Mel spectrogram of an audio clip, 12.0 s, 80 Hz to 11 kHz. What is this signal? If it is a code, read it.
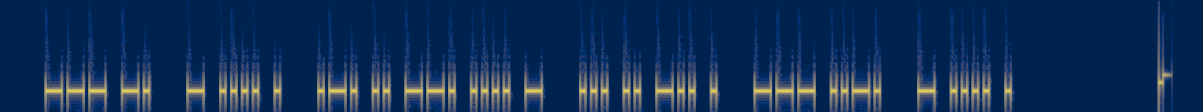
Morse code, heard as a keyed tone, about 22 wpm, 700 Hz. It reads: ON THE RIGHT SIDE OF THE
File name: practice / 22wpm / Sets of 6 Words - 22wpm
